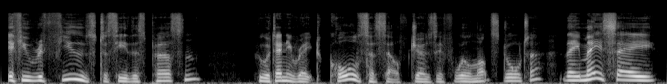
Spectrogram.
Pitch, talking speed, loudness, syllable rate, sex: 170 Hz, 170 wpm, -17 LUFS, 4.7 syllables/s, male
